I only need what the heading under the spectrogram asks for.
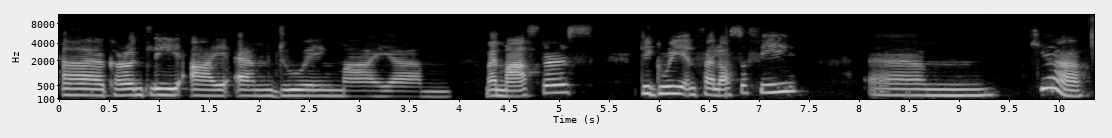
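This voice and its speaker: Slow, thoughtful forty-year-old woman. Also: medium pitch, dry recording, highs cut off. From Berlin, Germany. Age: 40s. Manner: thoughtful, with frequent hesitations. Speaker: guest, writer. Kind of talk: casual interview answers.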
